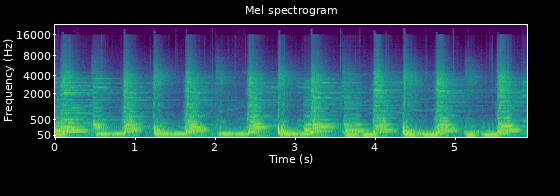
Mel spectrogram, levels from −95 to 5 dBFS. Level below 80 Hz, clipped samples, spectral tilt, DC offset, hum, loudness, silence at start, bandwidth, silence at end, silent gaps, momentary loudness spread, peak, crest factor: -20 dBFS; under 0.1%; -7 dB/octave; under 0.1%; none; -15 LUFS; 0 s; 13 kHz; 0 s; none; 5 LU; -2 dBFS; 10 dB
